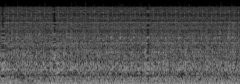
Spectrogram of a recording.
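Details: 2006 Hyundai Tiburon 2.7 V6, 6-speed manual, after replacing hydraulic lash adjusters, timing belt and water pump: steady, even idle with smooth low hum, about 90% of ticking gone; owner thinks remaining sound is injectors and throw-out bearing chatter; normal idle.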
